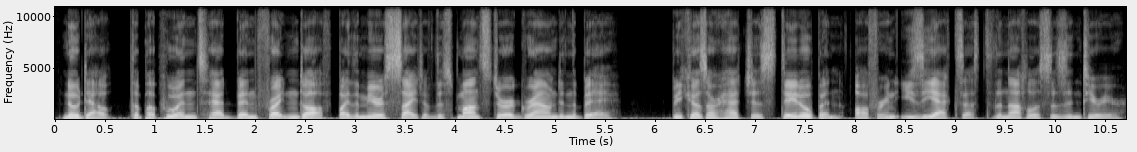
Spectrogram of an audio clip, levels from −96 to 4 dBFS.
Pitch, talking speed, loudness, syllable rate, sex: 130 Hz, 175 wpm, -19 LUFS, 5.0 syllables/s, male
